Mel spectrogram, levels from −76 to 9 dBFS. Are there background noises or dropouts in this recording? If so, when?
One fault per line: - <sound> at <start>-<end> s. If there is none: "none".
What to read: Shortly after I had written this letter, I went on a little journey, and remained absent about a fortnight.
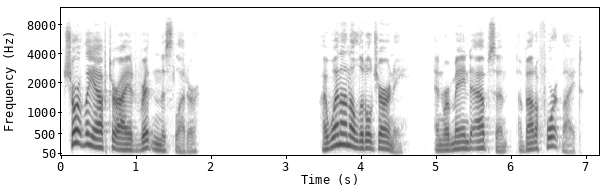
none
